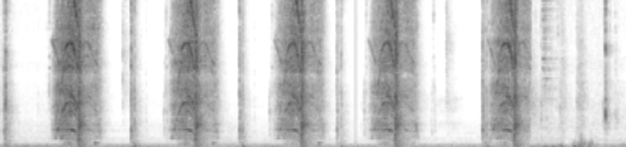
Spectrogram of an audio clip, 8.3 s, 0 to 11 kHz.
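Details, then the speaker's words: Makita DBN600 cordless second-fix finishing nailer, after greasing to fix misfiring and not fully sinking nails: five evenly spaced shots, each a short whir ending in a crisp snap; normal firing, though one nail jammed. "she's definitely firing them shot them all that time that's definitely an improvement"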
